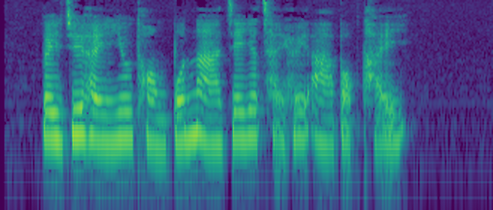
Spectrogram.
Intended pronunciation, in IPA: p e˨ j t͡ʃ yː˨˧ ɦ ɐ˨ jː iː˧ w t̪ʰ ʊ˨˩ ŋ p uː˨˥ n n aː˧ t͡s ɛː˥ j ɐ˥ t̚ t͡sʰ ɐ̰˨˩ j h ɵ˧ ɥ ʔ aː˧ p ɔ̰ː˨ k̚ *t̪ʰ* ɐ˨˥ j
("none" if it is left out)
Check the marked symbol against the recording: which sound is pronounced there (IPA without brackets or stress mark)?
t̪ʰ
